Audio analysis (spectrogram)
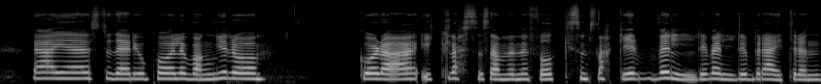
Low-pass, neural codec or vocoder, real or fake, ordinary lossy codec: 19.8 kHz; none; real; none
